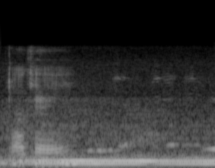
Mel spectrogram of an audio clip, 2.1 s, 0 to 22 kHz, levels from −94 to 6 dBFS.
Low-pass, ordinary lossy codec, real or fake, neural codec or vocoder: 7.2 kHz; none; real; none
